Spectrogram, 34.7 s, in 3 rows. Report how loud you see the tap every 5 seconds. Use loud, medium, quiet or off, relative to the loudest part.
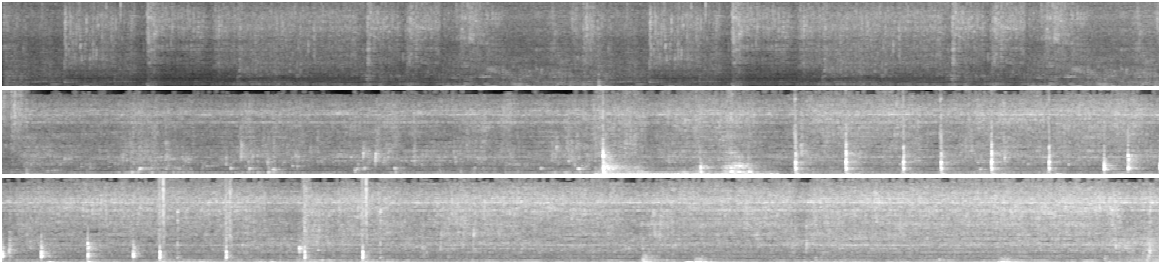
quiet, quiet, medium, medium, medium, loud, loud.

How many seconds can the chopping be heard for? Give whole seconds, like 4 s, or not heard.
10 s.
